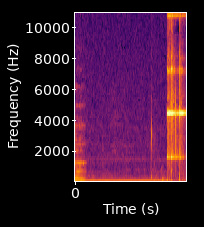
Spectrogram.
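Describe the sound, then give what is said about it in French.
After a stretch of near silence, a doorbell at the front door rings out in two quick, bright, buzzy electronic tones, loud and with nothing else heard. “On sonne à la porte d'entrée.”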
